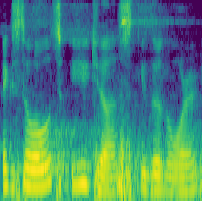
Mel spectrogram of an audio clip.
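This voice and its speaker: A woman cantor leading the congregation in slow sung responses, heard in a cathedral echo. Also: on the low side, warm tone. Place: large church. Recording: long church reverb.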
